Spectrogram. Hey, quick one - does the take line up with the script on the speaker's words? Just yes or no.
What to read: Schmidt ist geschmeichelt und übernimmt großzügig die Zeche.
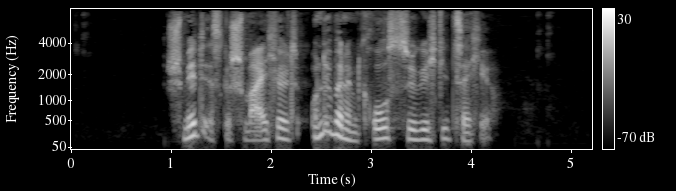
yes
